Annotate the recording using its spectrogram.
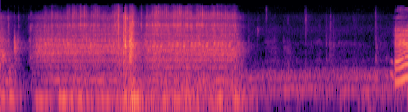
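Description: Cricut Maker loading its cutting mat: the feed motor whirs for about two seconds with a click partway through, then drops to a quiet hum.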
